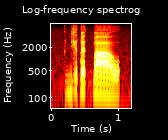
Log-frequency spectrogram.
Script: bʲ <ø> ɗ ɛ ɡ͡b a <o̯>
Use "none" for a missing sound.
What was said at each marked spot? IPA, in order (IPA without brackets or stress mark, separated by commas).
ɘ, o̯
